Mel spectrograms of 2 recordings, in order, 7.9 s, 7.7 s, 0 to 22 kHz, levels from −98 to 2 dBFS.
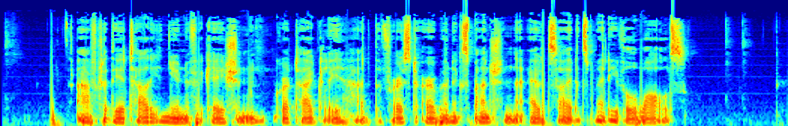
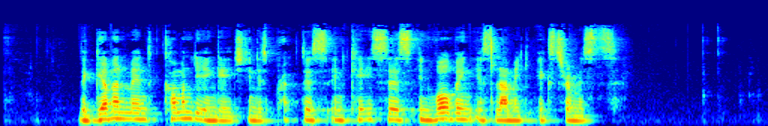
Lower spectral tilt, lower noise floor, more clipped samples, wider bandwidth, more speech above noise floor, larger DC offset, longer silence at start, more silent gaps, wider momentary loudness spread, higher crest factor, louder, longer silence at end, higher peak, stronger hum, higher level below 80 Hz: about the same, -4 dB/octave vs -4.5 dB/octave; second, -54 dBFS vs -78 dBFS; neither; first, 16.5 kHz vs 11 kHz; second, 38 dB vs 53 dB; neither; second, 0.5 s vs 0.8 s; neither; second, 7 LU vs 10 LU; second, 16 dB vs 22 dB; first, -16 LUFS vs -25 LUFS; second, 1.05 s vs 1.5 s; first, 0 dBFS vs -6 dBFS; neither; first, -32 dBFS vs -62 dBFS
